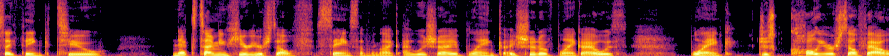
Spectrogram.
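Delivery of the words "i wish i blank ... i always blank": ordinary delivery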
